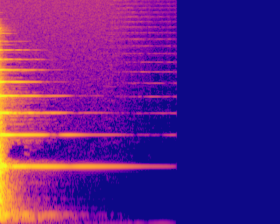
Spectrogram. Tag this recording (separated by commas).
Keyboard (musical), Piano, Musical instrument, Music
